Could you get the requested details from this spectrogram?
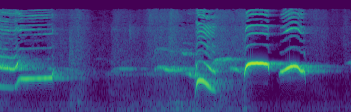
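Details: Masked laughingthrush (poksay Hongkong) lure recording. It opens with fainter level whistles, then three loud, clear whistled notes: a sharp drop and two short rising-then-falling slurs.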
